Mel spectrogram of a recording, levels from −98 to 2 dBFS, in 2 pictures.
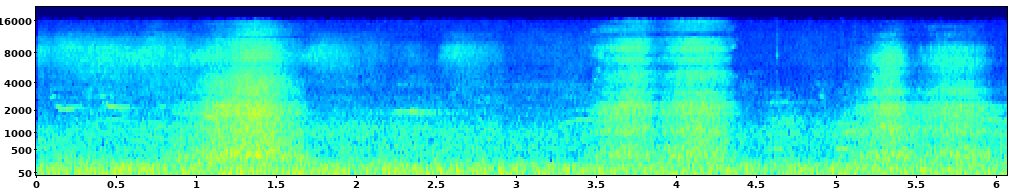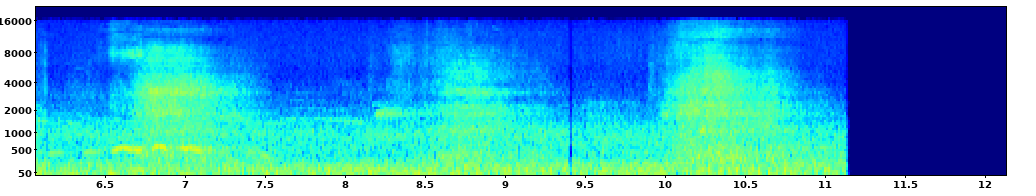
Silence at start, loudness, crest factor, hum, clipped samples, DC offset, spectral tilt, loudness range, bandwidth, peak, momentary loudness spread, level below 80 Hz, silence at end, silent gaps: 0 s; -40 LUFS; 22 dB; none; under 0.1%; under 0.1%; -3 dB/octave; 3 LU; 16.5 kHz; -20 dBFS; 12 LU; -52 dBFS; 1 s; none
